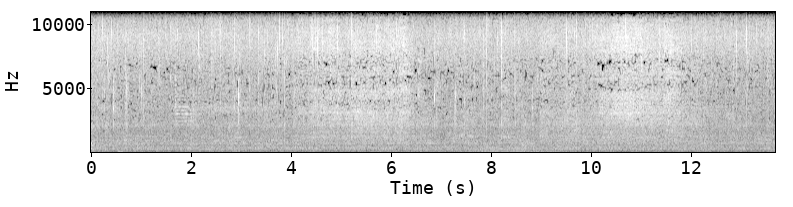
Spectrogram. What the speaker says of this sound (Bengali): দুই পিঠ লাল করে ভেজে উঠাতে হবে।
